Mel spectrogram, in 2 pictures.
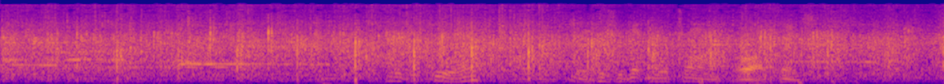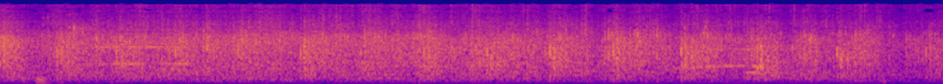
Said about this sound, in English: Let's give him a great clap as he comes up to minister.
